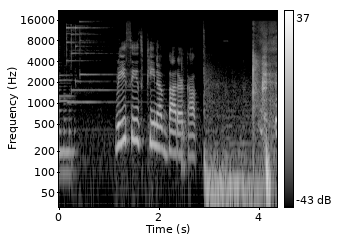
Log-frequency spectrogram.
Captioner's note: laughs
